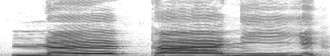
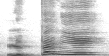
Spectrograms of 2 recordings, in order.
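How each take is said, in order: First: "Le panier" very slow and louder, every vowel held; syllable by syllable. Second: Said in the usual way. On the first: Shown as a demonstration. Teacher reading words for beginners, "Le panier" sounded out. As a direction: stretch "Le panier" into separate long syllables.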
